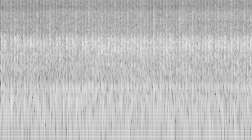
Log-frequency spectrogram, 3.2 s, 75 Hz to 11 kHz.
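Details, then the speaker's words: Mitsubishi Adventure 4D56 diesel, previously hard starting mornings, after glow plug fix starting with one click; even diesel clatter at steady idle about three beats a second, no stumble, healthy. "Okay na po. One click na."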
